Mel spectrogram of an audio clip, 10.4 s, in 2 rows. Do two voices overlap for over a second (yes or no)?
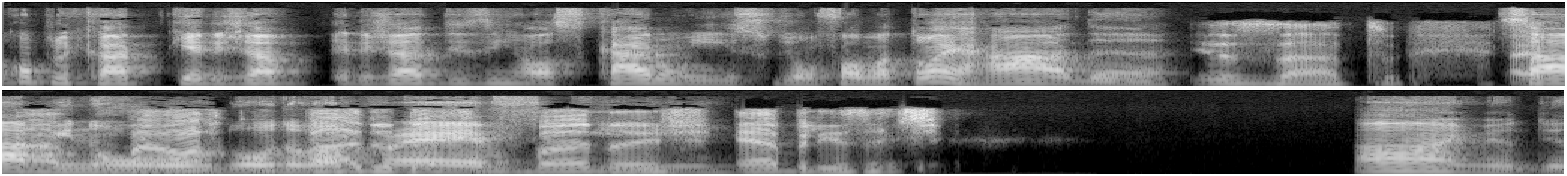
yes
